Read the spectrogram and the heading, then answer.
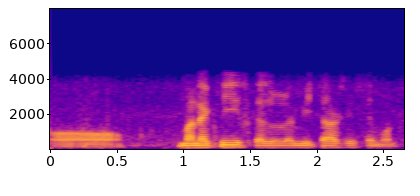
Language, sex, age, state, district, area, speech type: Assamese, male, 45-60, Assam, Darrang, rural, conversation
